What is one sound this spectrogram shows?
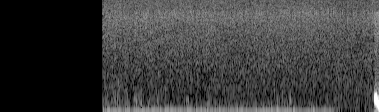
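A man speaks calmly and softly, close to a microphone.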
